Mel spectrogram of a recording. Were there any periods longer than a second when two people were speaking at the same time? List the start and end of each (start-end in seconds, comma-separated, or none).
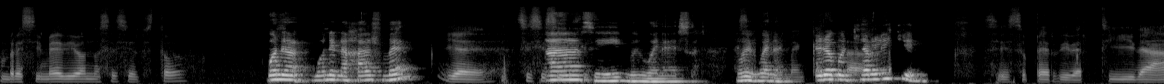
7.4-8.8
